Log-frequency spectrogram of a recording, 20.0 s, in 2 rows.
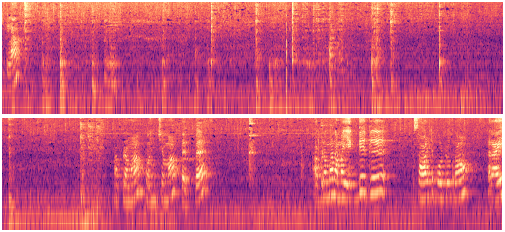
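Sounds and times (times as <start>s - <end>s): vegetables sizzling in a pot: 0.0s - 20.0s
metal spatula scraping pot: 0.4s - 8.0s.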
